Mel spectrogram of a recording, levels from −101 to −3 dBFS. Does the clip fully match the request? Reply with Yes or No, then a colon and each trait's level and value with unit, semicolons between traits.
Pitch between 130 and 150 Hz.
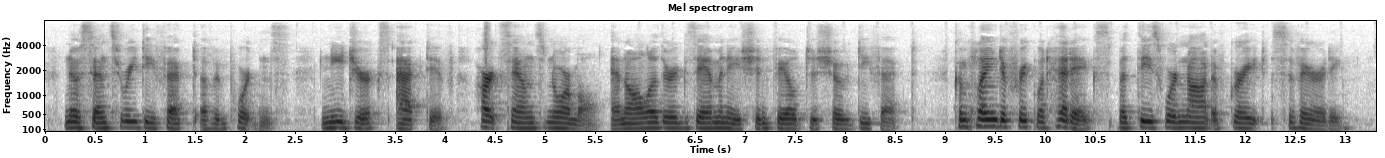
Yes: medium, 140 Hz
